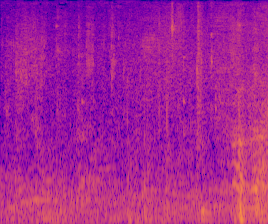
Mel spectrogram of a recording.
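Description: Faint canteen background with light footsteps and small knocks. A burst of studio audience laughter breaks out right at the end.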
